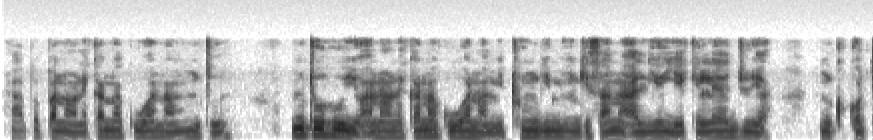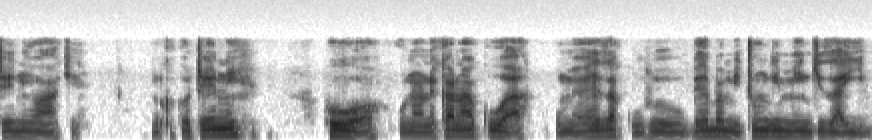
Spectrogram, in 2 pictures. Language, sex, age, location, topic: Swahili, male, 18-24, Nairobi, government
